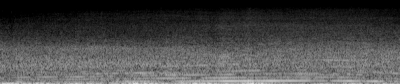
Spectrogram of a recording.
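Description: A motor vehicle's engine running, a steady hum whose pitch holds for a few seconds and then eases off near the end, over a low rumble.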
